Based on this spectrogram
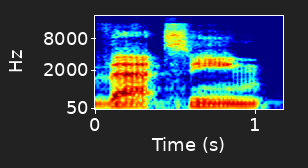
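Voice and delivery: ordinary talk, nothing marked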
